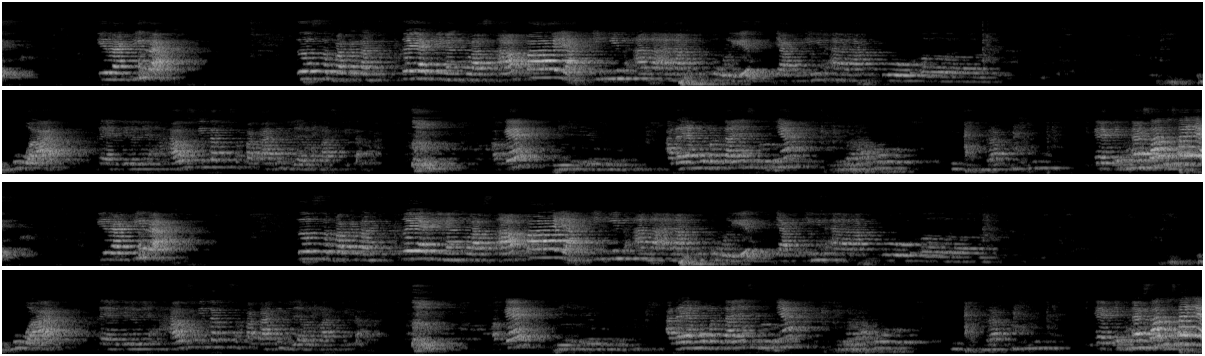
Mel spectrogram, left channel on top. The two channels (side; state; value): both; normal; correlation 0.27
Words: kira-kira kesepakatan keyakinan kelas apa yang ingin anak-anakku tulis, yang ingin anak-anakku buat, keyakinan yang harus kita kesepakati di dalam kelas kita. Oke? Ada yang mau bertanya sebelumnya? Satu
